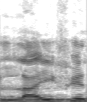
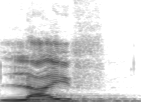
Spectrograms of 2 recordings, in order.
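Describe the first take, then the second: First: It ends with an added vowel after f. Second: It ends on the consonant f. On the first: The speaker calls it wrong. "या लाइफे नहीं पढ़ेंगे" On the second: The speaker calls it right. "क्या पढ़ेंगे, लाइफ"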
